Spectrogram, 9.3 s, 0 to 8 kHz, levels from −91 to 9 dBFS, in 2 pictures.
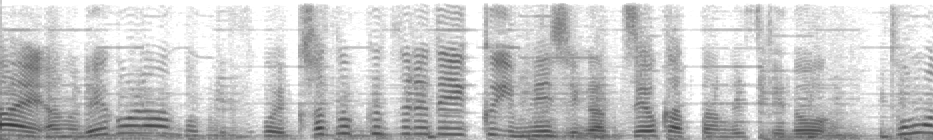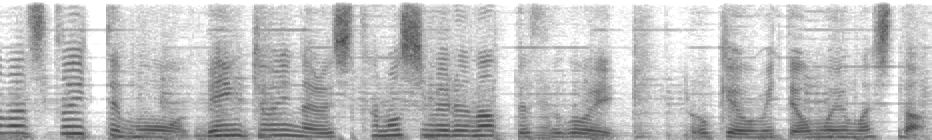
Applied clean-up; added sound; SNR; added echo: neural mask model RNNoise.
